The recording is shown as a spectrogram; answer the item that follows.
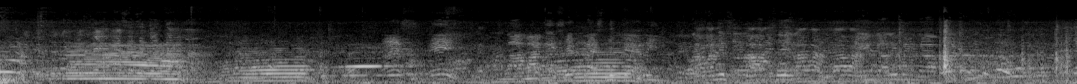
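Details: Three cattle, described as angry and out of control, moo while being unloaded from a truck. Loud, drawn-out harmonic lows rise and fall in overlapping calls, with people shouting warnings nearby.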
